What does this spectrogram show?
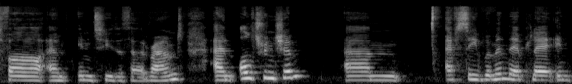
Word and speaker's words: Altrincham: You don't say the ch, no, you go Altrincham.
